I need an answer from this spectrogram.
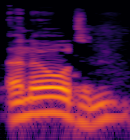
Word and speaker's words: anOrdain: and you're from what brand is it an an ordin yeah yeah that is actually how you say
